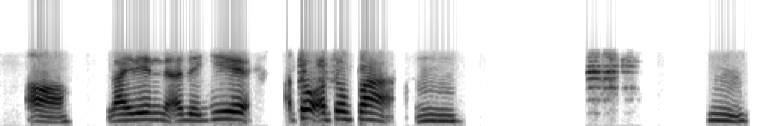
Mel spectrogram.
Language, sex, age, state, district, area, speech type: Manipuri, female, 60+, Manipur, Imphal East, rural, conversation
